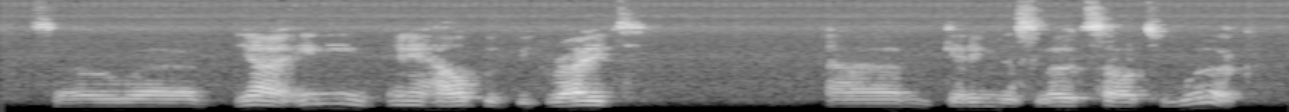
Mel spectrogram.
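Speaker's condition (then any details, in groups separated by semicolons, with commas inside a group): No condition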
